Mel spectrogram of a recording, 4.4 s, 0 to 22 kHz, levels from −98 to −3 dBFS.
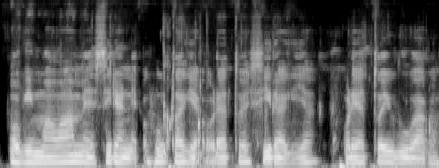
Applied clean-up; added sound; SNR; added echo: neural mask model Resemble Enhance denoiser.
